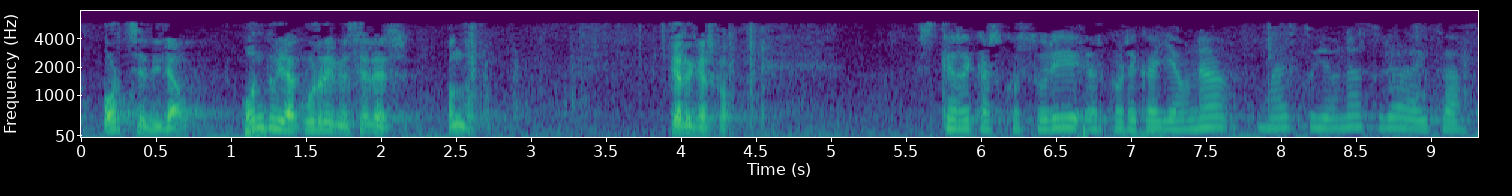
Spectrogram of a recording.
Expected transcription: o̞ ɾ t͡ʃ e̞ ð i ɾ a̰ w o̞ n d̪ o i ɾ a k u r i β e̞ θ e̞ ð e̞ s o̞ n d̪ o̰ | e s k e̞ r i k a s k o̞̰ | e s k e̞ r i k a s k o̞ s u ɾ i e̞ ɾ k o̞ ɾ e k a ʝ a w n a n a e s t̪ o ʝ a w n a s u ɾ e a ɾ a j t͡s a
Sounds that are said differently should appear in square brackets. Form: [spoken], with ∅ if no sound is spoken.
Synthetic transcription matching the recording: o̞ ɾ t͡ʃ e̞ ð i ɾ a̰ w o̞ n d̪ o i ɾ a k u r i β e̞ [s] e̞ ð e̞ s o̞ n d̪ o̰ | e s k e̞ r i k a s k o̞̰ | e s k e̞ r i k a s k o̞ s u ɾ i e̞ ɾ k o̞ ɾ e k a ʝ a w n a [m] a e s t̪ [u] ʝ a w n a s u ɾ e a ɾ a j t͡s a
